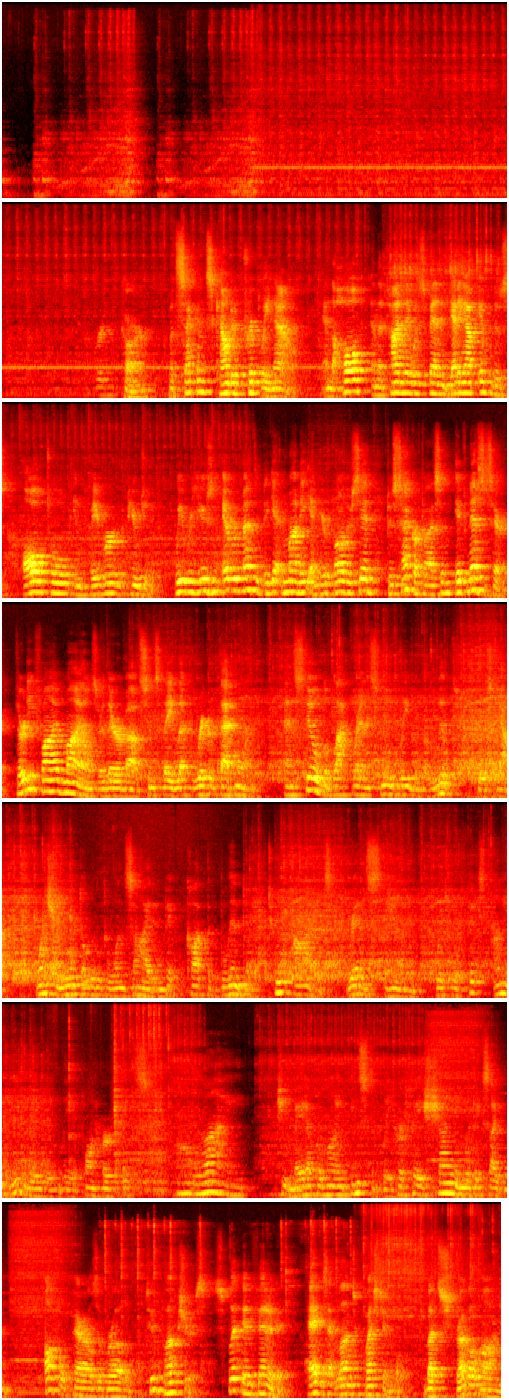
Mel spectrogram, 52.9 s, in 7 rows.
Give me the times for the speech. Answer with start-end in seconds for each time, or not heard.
8.9-52.9.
